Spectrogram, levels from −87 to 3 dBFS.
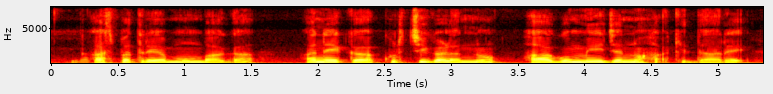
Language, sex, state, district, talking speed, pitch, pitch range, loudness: Kannada, male, Karnataka, Bangalore, 80 wpm, 120 Hz, 105-135 Hz, -16 LUFS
